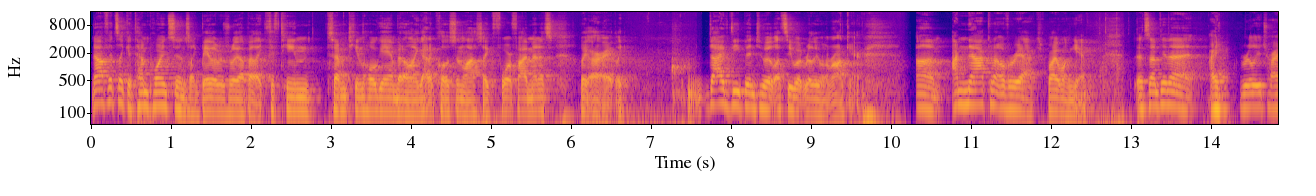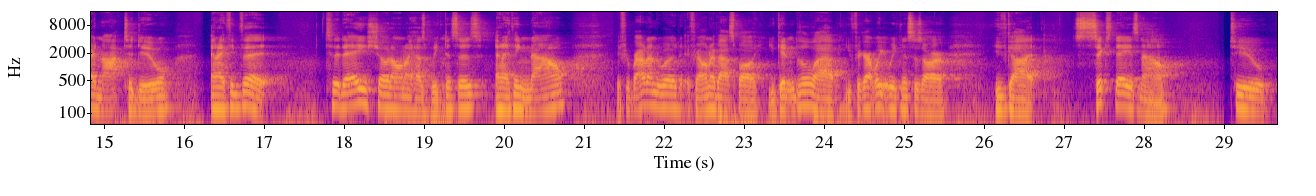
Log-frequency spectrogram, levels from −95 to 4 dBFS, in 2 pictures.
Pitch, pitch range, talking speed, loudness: 115 Hz, 105-135 Hz, 210 wpm, -21 LUFS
